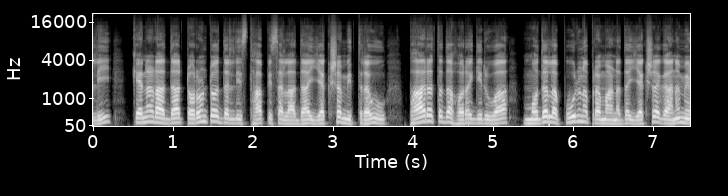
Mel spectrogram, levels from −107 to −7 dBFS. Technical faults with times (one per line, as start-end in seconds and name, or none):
4.69 underrun with held sample
5.70 underrun with held sample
